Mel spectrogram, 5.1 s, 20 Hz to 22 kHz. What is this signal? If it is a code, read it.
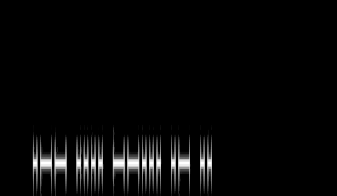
Morse code, heard as a keyed tone, about 22 wpm, 700 Hz. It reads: WH7AI
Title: USA Call Signs - 5 Characters - Repeated 2x - 22wpm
